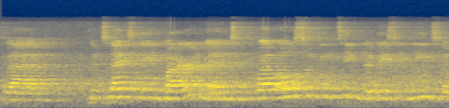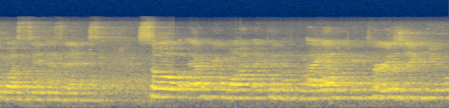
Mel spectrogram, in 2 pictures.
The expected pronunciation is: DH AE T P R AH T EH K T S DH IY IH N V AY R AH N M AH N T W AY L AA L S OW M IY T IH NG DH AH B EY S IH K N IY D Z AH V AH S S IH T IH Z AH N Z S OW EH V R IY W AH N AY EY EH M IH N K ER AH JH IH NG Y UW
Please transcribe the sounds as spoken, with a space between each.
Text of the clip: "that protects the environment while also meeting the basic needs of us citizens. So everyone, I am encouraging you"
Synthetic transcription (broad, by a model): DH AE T P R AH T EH K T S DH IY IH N V AY R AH N M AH N T W AY L AA L S OW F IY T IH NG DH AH B EY S IH K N IY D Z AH W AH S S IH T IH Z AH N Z S OW EH V R IY W AH N AY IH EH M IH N K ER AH JH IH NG Y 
